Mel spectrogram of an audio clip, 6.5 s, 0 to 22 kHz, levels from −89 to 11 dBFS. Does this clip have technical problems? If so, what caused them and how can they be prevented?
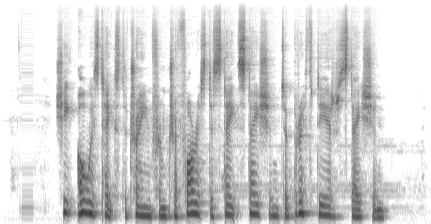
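Yes. System hang loop from 0.34 to 0.50 s: the playback path stalled while the sound hardware kept replaying the same short stretch of its ring buffer. A 10 ms piece of speech repeats exactly 16 times, which at a loop rate of 100 Hz comes across as a steady buzz. Because so short a segment was cycling, it fuses into a tone rather than a stutter, and speech resumes from where it froze, with essentially nothing lost. To prevent it, find and fix the driver or system stall, and keep the audio thread at real-time priority so one blocked process cannot freeze output.

Underrun with held sample at 5.40 s: the output buffer briefly ran dry, and the converter held its last value for about 0.86 ms until data arrived again. The waveform goes flat for that instant instead of dropping out, so there is little or no click. Since playback continued where it left off, with essentially no audio lost, the join back into speech is soft. 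To prevent it, use a larger output buffer or feed it more promptly so it never empties.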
